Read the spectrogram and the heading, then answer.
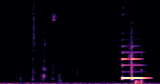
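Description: A short electronic beep from the Siri voice assistant on a phone, sounding after someone says "Hey, Siri." It is a bright tone with layered harmonics, heard once near the end after a few faint clicks, clear.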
